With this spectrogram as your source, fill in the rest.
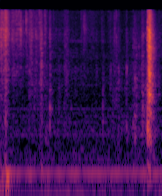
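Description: Plastic wrapping crinkles.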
